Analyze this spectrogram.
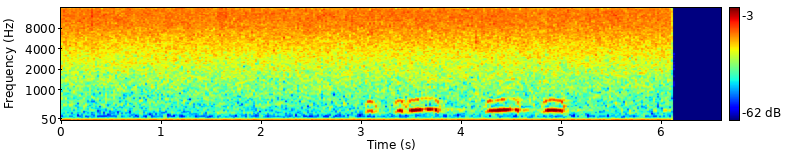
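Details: At night two aviary-kept great horned owls hoot toward wild owls in the area to assert territory: after three seconds of hiss, a faint group of about five low, muffled hoots in quick pairs.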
